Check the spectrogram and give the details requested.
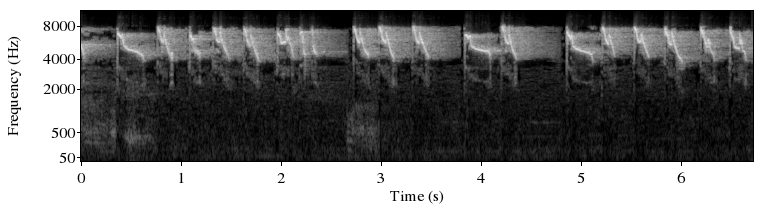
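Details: High-pitched song of a female white-eye, a rapid run of thin downslurred notes repeated in quick series, broken by short gaps, with a faint low murmur beneath.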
